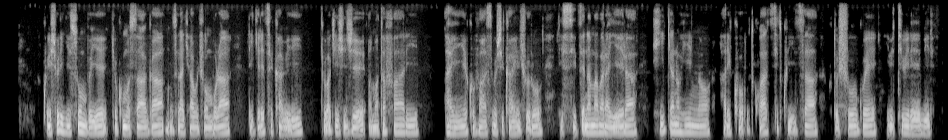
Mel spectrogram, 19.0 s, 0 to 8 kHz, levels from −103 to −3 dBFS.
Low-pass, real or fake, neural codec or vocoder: 7.2 kHz; real; none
